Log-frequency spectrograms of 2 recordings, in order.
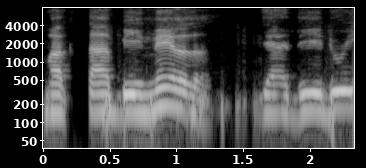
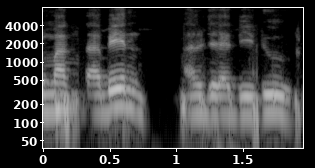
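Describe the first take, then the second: First: The nunation runs straight into the article as 'nil'. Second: The nunation ends separately before a clear 'al'. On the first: This is the Quranic reading. "kalau di bahasa Al-Quran maktabinil jadidu" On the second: This is the ordinary modern reading. "kebanyakan dia tidak disambung"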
